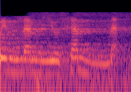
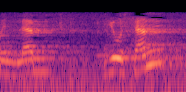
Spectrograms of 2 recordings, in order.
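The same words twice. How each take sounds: First: The last word ends with a short a vowel. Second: The last word ends on a consonant, no vowel. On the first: "فلو نطق بها دون تسكين لقال ومبهم ما فيه راو لم يسم، أي بالفتحة فقط" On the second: "حذف الفتحة لأنه اعتبر هذا آخر البيت وقد وقف"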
